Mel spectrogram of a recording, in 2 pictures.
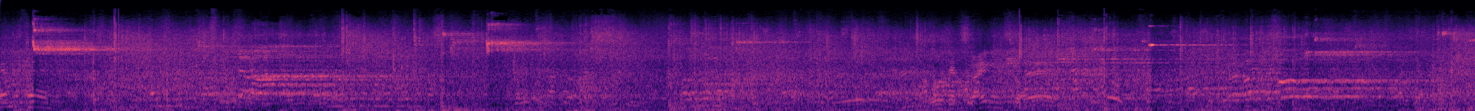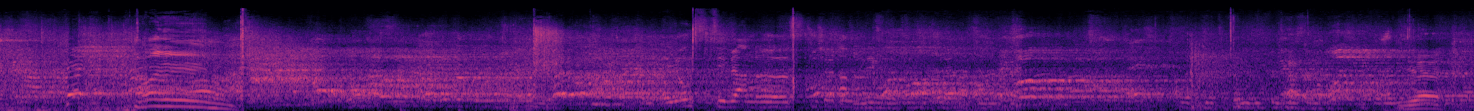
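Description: Young boys shout and call out in a large echoing hall.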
